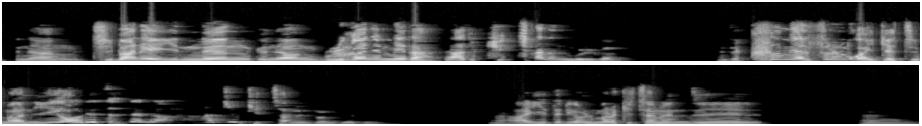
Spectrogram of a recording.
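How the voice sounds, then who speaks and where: High-voiced pastor preaching conversationally. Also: male voice, very animated, normal speed, a little mellow, highs cut off. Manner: conversational preaching with rhetorical questions and chuckles. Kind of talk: sermon.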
